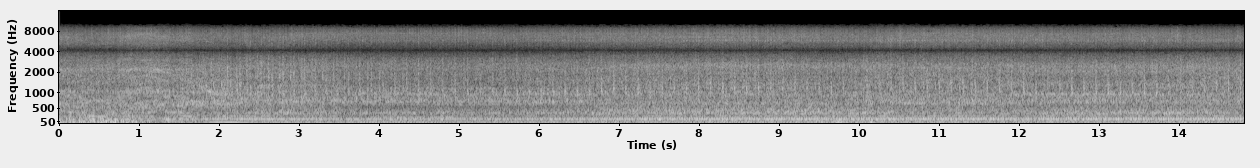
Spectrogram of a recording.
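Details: Subaru Legacy flat-four with WRX engine at idle, light uneven knocking over a low steady drone; owner suspects piston slap, not confirmed.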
